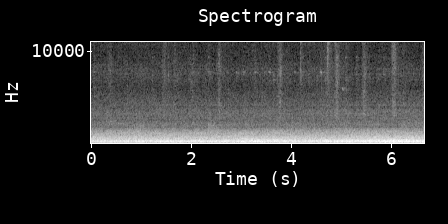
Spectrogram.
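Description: Train moving slowly through the station tracks: a steady rumble and hum that grows a little louder toward the end, with faint scattered clicks.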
